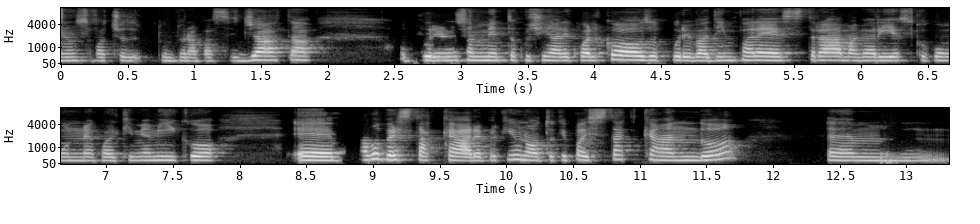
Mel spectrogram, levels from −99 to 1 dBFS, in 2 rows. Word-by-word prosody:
non 205 0 -3
so, 210 - -13
faccio 205 0 -7
punto 200 -1 -8
una 195 -1 -5
passeggiata, 235 +5 -1 0.6
oppure, 220 +3 +1
non 220 +1 -2
so, 230 +1 -2
mi 225 - +1
metto 220 0 0
a - - -13
cucinare 220 -2 -1
qualcosa, 235 +2 +5
oppure 230 -1 0
vado 210 0 0
in 215 0 -4
palestra, 225 0 +2
magari 210 0 0
esco 215 +1 -7
con 215 0 -4
qualche 210 +1 -5
mio 220 +1 -4
amico, 225 0 0 0.5
ehm, 220 -1 +6
proprio 295 +5 +3
per 255 -1 +5
staccare. 230 -4 0
Perché 235 +3 -9
io 275 - +1
noto 225 -2 0
che 235 +1 -6
poi 245 -1 +1
staccando, 255 +1 -1 0.6
ehm 210 0 -4
220 Hz, 160 wpm, -20 LUFS, 210-235 Hz, 0.6 s, ehm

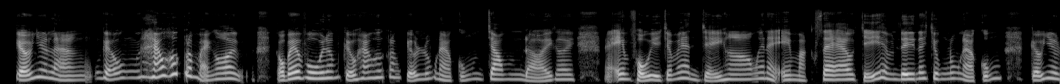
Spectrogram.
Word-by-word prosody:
Kiểu 205 +2 +6
như 335 +1 0
là, 205 -8 -1 0.3
kiểu, 255 0 0 0.3
háo 380 +4 +7
hức 475 +2 +2
lắm 385 -5 +3
bạn 215 - -1
ơi, 265 +1 +2 0.4
cậu 195 - +2
bé 275 +4 +7
vui 280 -2 +3
lắm, 300 +2 -2
kiểu, 200 +1 +1
háo 275 +3 -1
hức 320 +2 -4
lắm, 330 - -5
kiểu, - - +1
lúc 255 +7 -5
nào 205 -8 -2
cũng 230 +7 -10
trông 235 -1 -1
đợi 170 +1 -2
coi: 230 0 -4 0.3
"Em 245 +1 0
phụ 185 -5 +4
gì 200 -1 +3
cho 220 - -3
mấy 275 +5 -3
anh 240 -8 -4
chị 175 -1 -1
hông? 235 +2 -2
Cái 275 - -4
này 235 -6 -1
em 215 +2 -2
mặc 195 -2 -4
sao? 225 +1 +2
Chỉ 175 +3 0
em 260 -6 -3
đi." 240 +1 +6
Nói 275 +1 -1
chung 260 -3 -4
lúc 270 0 -6
nào 175 -6 0
cũng, 195 +11 -5 0.3
kiểu 195 0 +1
như, 270 0 -1
235 Hz, 265 wpm, -23 LUFS, 205-275 Hz, 0.4 s, háo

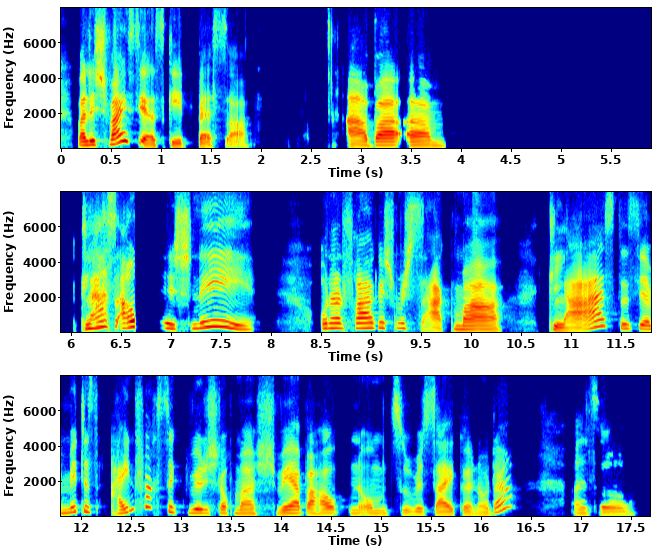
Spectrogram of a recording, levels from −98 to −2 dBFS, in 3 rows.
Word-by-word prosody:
Weil 215 +1 +6
ich 230 +2 +3
weiß 420 +11 +5
ja, - - +6
es 170 - -3
geht 175 - -5
besser. - - -4 0.9
Aber, 185 +3 +5
ähm 175 -2 +2 2.3
Glas 295 +9 +2
auch 290 +4 +6 0.3
nicht, 240 -2 -2
ne. 285 - +2 0.6
Und 255 +1 -1
dann 275 0 +3
frage 285 +3 +3
ich 290 0 -8
mich 270 -2 -7
Sag 185 +6 -2
mal, 185 -4 +4 0.5
Glas, 300 - +2
das 240 -1 -4
ist - - -23
ja 215 -3 +1
mit 275 +9 -5
das 290 - -6
Einfachste, 285 -6 -5
würde 210 -2 0
ich 200 - -12
doch 195 -1 -6
mal 180 -2 -5
schwer 195 +3 -2
behaupten, 180 0 -4
um 170 -2 -9
zu 175 +1 -13
recyceln, 155 -1 -6
oder? 155 +1 -6 0.7
Also 175 -1 -9
195 Hz, 130 wpm, -19 LUFS, 175-270 Hz, 2.3 s, Weil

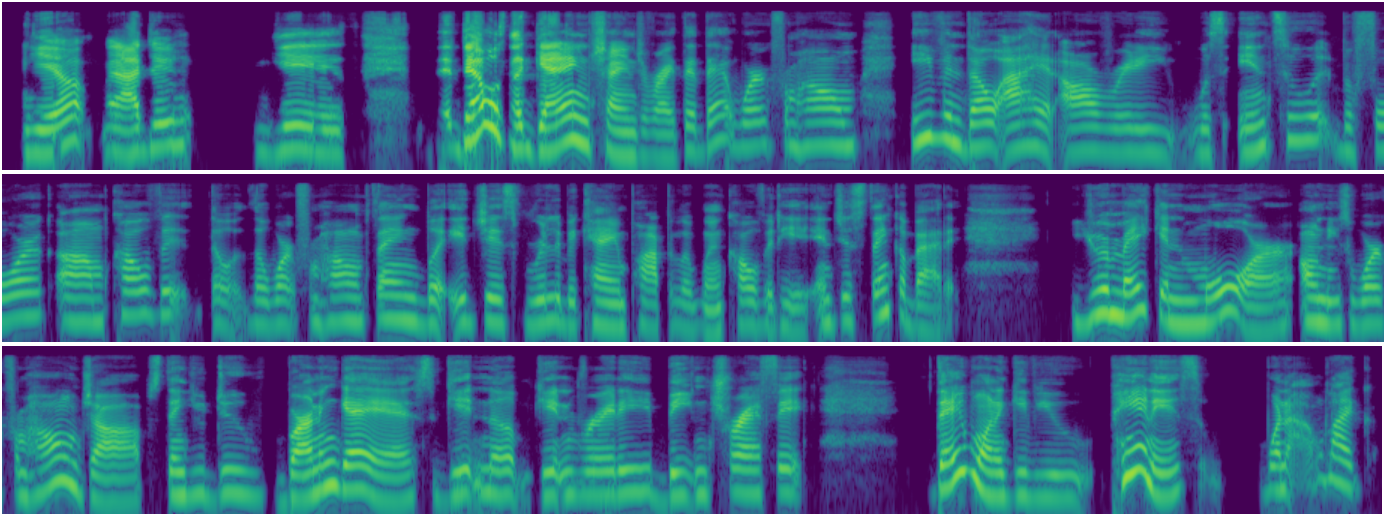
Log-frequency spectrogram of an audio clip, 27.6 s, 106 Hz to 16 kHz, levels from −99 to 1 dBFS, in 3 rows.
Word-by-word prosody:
Yep, 190 +8 +4 0.2
I 180 -1 +8
do 220 +4 -2 0.4
Yes. 185 -1 +1 0.6
Th - - +2
that 405 - +13
was 370 -5 +6
a 200 - +10
game 215 +6 +9
changer 165 -4 +1
right 155 -1 -3
there. 195 - -4
That 185 - -7
work 220 +1 -5
from 220 0 -11
home, 220 +1 -4 0.4
even 270 -1 -3
though 215 +1 0
I 200 +1 +2
had 215 -4 -5
already 185 -2 -5
was 180 -1 -6
into 230 +8 -5
it 270 - -11
before, 210 +5 -6
um, 200 -1 -1
COVID, 245 0 -5 0.2
the 180 -2 -12
the 185 -1 -9
work-from-home 195 +2 -7
thing, 210 0 -5
but 185 -1 -5
it 195 - -5
just 195 -2 -4
really 190 +2 -8
became 175 -1 -3
popular 165 -1 -6
when 140 -2 -9
COVID 175 -4 -8
hit. 150 -3 -10
And 190 - -7
just 205 +1 -7
think 250 +5 -4
about - - -5
it, - - -13 0.7
you're 215 +7 -2
making 230 -5 -1
more 185 - -3
on 200 -1 -1
these 185 0 -8
work 185 +1 -4
from 185 -2 -10
home 255 +7 -3
jobs 155 -4 -2
than 190 -1 -3
you 195 +1 -12
do 195 0 -10
burning 180 +10 +3
gas, 185 -9 +3
getting 200 +4 -4
up, 195 -1 -4
getting 190 +1 -2
ready, 195 +2 -2
beating 185 +1 -4
traffic. 205 +1 0 0.9
They 275 +11 +5
wanna 195 - +2
give 180 0 -9
you 175 - -12
pennies 280 - +3 0.4
when 225 0 -2
I'm 305 - -8
like, 270 -5 -1
195 Hz, 160 wpm, -23 LUFS, 180-220 Hz, 0.9 s, that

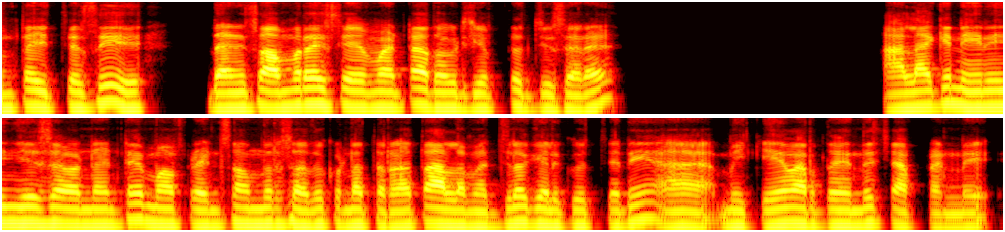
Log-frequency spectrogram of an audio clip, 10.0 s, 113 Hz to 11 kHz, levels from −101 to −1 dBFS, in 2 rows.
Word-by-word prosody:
అంతా 130 +4 -2
ఇచ్చేసి 145 +6 -2 0.5
దాన్ని 135 0 +4
సమ్మరైజ్ 155 +2 +6
ఏమంటే 140 +1 0
అదొకటి 135 -3 -1
చెప్తూది 130 +1 -6
చూసారా? 130 +3 -1 1.5
అలాగే 145 +5 +2
నేనేం 150 +1 +1
చేసేవాడనింటే 135 0 0
మా 140 - +3
ఫ్రెండ్స్ 130 +1 -3
అందరూ 140 0 -2
చదువుకున్న 135 +1 -1
తర్వాత 125 +2 -1
ఆళ్ళ 130 - +3
మధ్యలో 135 +5 -2
కెళ్ళికూర్చొని 130 +2 -4 0.2
ఆహ్, 120 -2 0
"మీకేమర్థమైందో 130 +1 0
చెప్పండి." 115 -1 -3
135 Hz, 130 wpm, -23 LUFS, 125-145 Hz, 1.5 s, సమ్మరైజ్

